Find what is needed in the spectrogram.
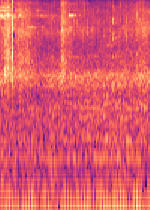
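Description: An engine running steadily at idle, a low even throb, with the winch cable not being pulled in.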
